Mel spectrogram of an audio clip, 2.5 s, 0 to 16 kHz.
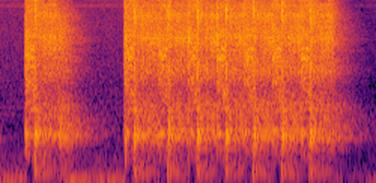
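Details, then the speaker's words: E&L AK12 AEG rebuilt with Arcturus parts, quick-change gearbox with metal bearing spring guide and adjusted motor height, on a 7.4 V battery, semi-auto: crisp, evenly spaced shots, clean motor spin-up each time; gearbox cycling healthily. "that sounds pretty good let's see if I can hit two round burst and then full auto"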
